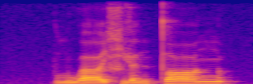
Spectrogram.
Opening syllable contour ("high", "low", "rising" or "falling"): low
